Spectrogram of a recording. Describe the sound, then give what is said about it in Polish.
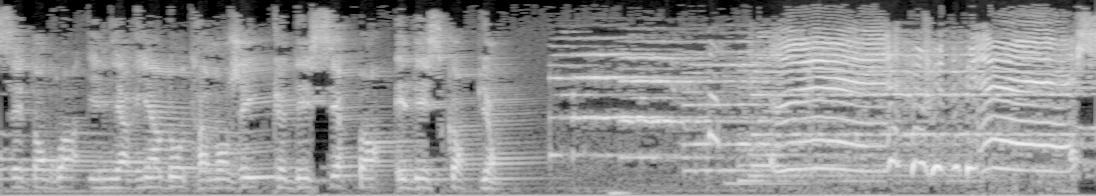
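A child cries in an animated series, a long, high, wavering wail filling the second half after a stretch of talk. “Przestań płakać.”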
